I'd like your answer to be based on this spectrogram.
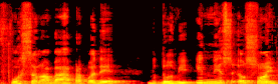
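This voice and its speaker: Amid audible room echo, a man with a fairly high pitch speaks fairly slowly in a dark, mellow, somewhat breathy tone. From Brazil, Pau Grande (Magé, Rio de Janeiro state). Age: 60s. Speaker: local writer and political commentator. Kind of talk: casual live interview. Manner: halting, repetitive.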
